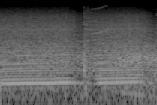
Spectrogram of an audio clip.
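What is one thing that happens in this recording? Backfire pops crackle from a car's exhaust.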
